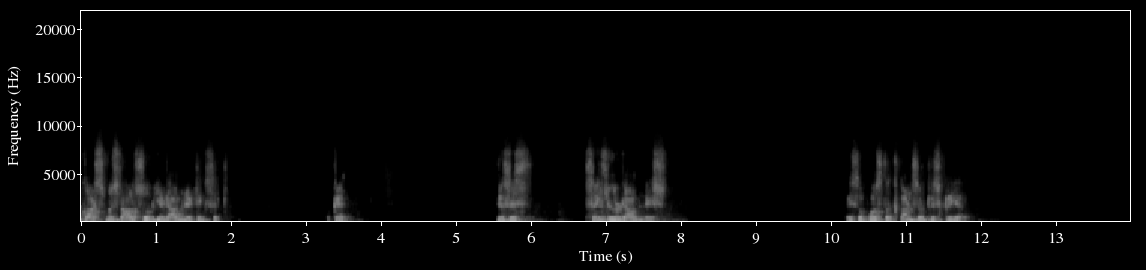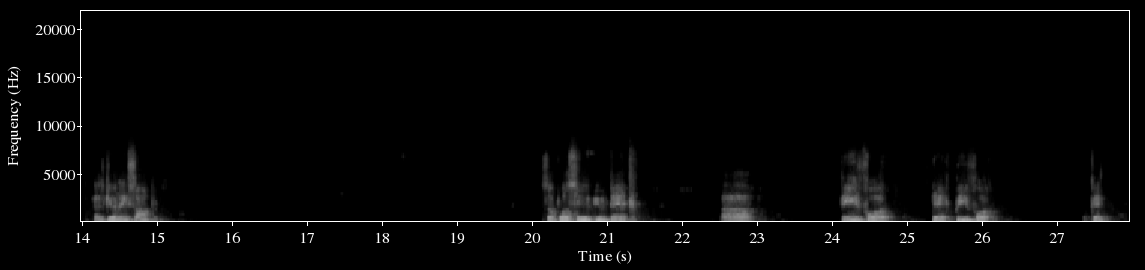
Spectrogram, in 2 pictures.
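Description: An elderly man lectures calmly through an online call, in short phrases with pauses.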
